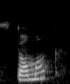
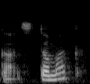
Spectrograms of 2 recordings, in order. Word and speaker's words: stomach: head number five is stomach yeah here is gonna sound like a k right you can finish stomach number six you have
